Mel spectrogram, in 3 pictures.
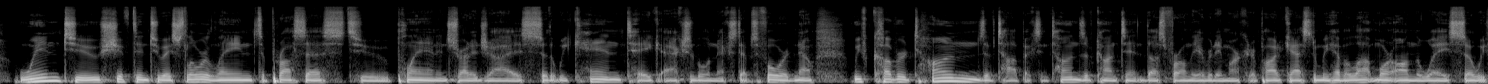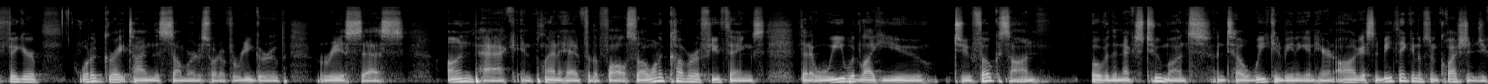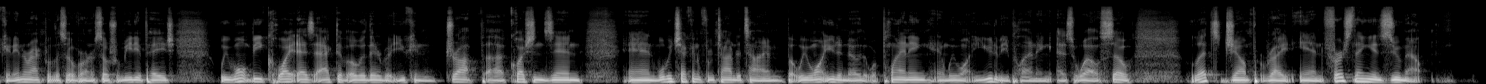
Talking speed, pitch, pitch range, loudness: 225 wpm, 110 Hz, 95-160 Hz, -20 LUFS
